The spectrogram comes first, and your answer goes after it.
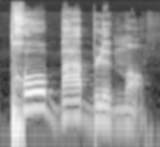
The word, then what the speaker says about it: probablement: Você consegue falar essa palavra aqui, ó? Probablement. Probablement. Repete. Esse R aí é um problema, né?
